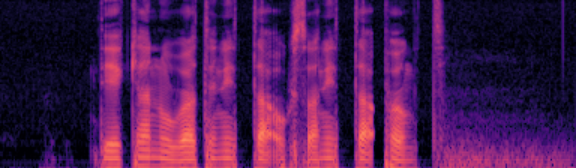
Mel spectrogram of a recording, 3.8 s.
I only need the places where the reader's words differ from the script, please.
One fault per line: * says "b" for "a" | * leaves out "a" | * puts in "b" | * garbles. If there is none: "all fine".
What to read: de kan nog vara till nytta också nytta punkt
all fine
